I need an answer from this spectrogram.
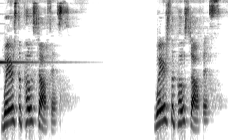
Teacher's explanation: a wh question and its answer have falling intonation that means we should let our voice go down at the end of each sentence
